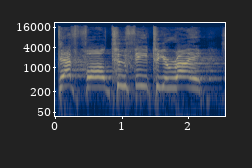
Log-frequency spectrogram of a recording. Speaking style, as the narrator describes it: the voice of his teammates who would shout back to him

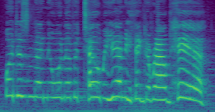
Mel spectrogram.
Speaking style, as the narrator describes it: Jay asked, whining slightly

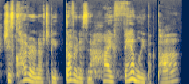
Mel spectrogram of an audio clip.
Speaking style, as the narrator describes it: cried Rosamond

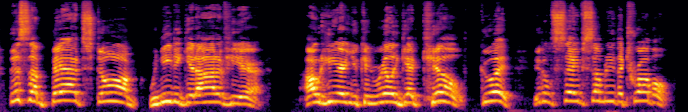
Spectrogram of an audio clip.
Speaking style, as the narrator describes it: yelled through the torrent

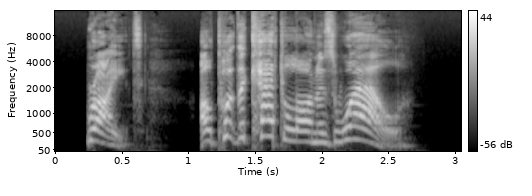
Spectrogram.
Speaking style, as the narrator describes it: shouted, slamming the kitchen cupboards and bashing the kettle around

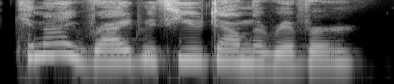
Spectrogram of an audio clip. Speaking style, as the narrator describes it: Monkey asked

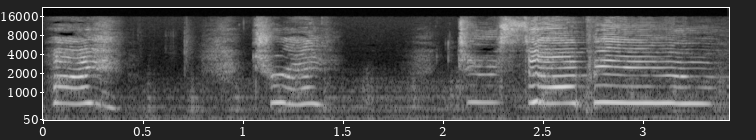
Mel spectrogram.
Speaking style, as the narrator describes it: She gasped out, taking big, heaving breaths between each word

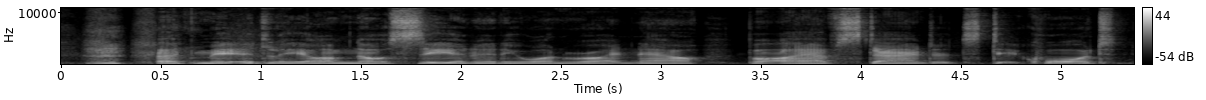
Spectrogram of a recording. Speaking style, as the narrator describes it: Grissom sneered

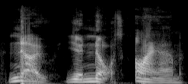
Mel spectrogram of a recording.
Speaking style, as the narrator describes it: snarled Lemonface

